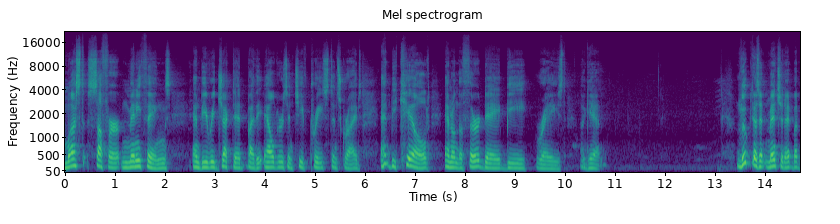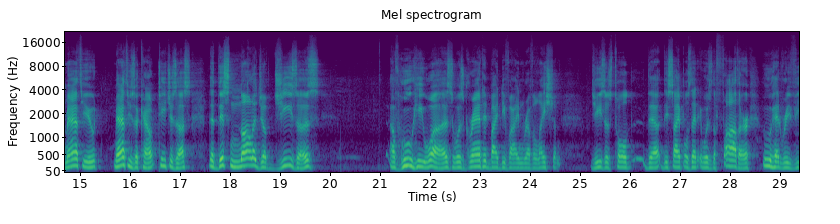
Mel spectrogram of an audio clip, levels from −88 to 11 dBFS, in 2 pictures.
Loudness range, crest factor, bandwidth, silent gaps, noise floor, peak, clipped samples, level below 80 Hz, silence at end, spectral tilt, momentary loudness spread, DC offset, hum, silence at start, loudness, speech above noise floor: 7 LU; 20 dB; 15 kHz; none; -65 dBFS; -2 dBFS; under 0.1%; -76 dBFS; 0 s; -5.5 dB/octave; 11 LU; under 0.1%; none; 0 s; -21 LUFS; 45 dB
